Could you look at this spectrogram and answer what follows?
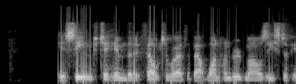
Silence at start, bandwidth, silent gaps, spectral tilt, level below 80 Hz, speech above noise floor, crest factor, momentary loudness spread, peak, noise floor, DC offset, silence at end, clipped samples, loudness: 0.6 s; 17 kHz; none; -3.5 dB/octave; -46 dBFS; 43 dB; 18 dB; 5 LU; 0 dBFS; -60 dBFS; under 0.1%; 0 s; under 0.1%; -17 LUFS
